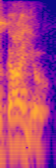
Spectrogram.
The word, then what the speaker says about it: Gallo: the u.s market because the real name is gayo that means rooster in in spanish but he couldn't call it gayo because there's ernest and giulio gallow that's gallow wine they pronounce a gallo but they're italian not spanish and so instead of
